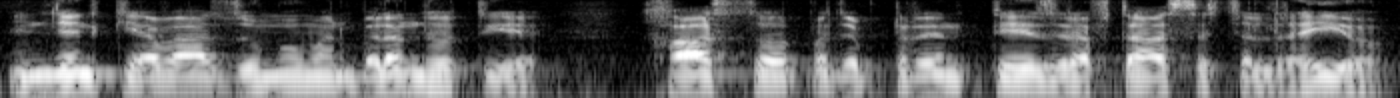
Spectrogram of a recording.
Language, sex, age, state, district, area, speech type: Urdu, male, 18-30, Uttar Pradesh, Saharanpur, urban, spontaneous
